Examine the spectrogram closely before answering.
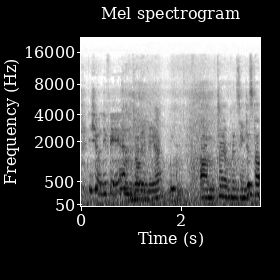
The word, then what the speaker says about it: Jolivert: Jolivert.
